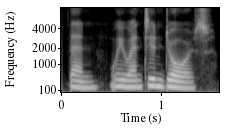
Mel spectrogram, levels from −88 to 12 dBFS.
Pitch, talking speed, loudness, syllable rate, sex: 180 Hz, 150 wpm, -17 LUFS, 3.9 syllables/s, female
